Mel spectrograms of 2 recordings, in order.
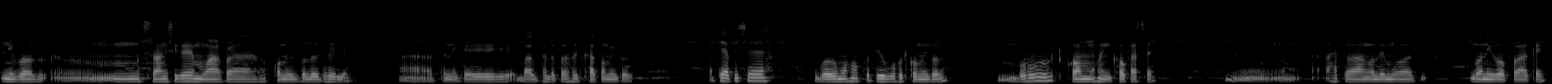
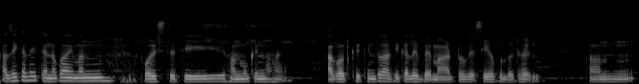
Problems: background sounds at intervals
